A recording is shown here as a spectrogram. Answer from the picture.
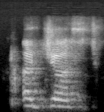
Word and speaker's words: adjust: D is silent in the spelling sequence DJ.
